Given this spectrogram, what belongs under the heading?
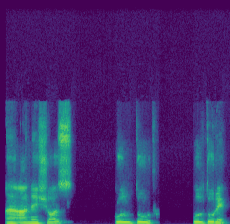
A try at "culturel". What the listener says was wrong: culturel, ওখানে এল সহ হবে culturel।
